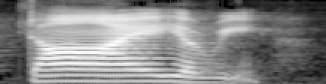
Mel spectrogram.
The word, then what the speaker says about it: diary: 那如记法呢，我们就可以看到 diary，因为它的发音是 di 在前面，所以就是 di diary diary，乳制品的 ai 则是 a dairy dairy。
